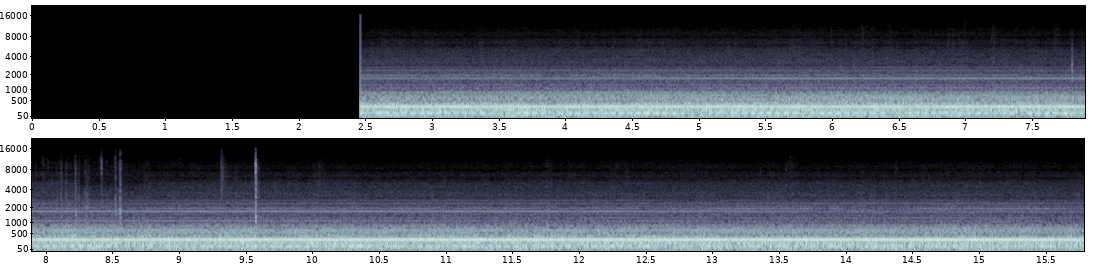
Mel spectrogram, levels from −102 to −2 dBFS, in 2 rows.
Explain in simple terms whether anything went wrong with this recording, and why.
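Something did go wrong, right at the top. The recording opens in an audio dropout to silence: from the very start until about 2.46 s there's nothing at all, not even the faint hiss or room background you'd normally hear, and then the sound suddenly kicks in. That kind of dead-flat gap most likely means the input was cut off for a moment, say a loose connection or a mute switch, while the recorder kept running, so whatever happened in those first couple of seconds is simply gone.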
